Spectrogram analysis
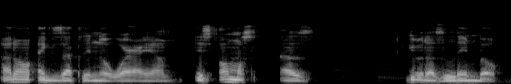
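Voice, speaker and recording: Deep-voiced man with a thick foreign accent. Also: steady tone, measured pace. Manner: hesitant, thinking aloud, repeats phrases. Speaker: guest answering questions. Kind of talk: casual philosophical discussion. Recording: dull lo-fi audio, music behind.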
